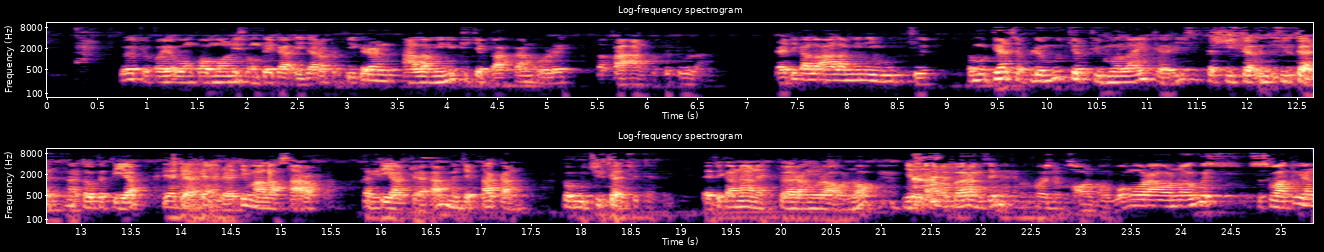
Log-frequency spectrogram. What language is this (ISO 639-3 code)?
ind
